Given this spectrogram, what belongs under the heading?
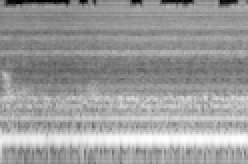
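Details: Nebulizer compressor used for a toddler: steady loud mechanical hum and buzz of the running machine delivering mist.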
